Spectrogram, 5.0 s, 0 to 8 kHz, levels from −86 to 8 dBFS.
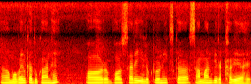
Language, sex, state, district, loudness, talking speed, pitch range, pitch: Hindi, male, Odisha, Malkangiri, -17 LUFS, 180 wpm, 160-175 Hz, 170 Hz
